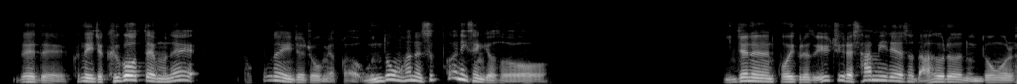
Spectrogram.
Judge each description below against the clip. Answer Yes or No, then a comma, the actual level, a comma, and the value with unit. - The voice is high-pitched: No, low, 135 Hz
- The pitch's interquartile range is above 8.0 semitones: Yes, wide, 9.0 semitones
